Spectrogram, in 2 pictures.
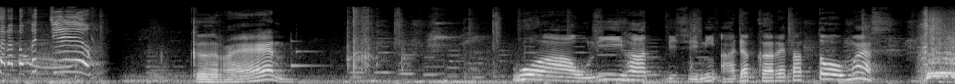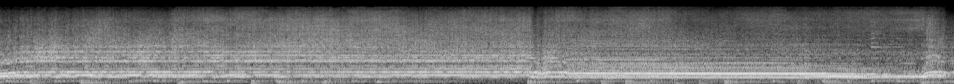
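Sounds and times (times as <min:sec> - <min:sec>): loud steam hiss: 0:09.2 - 0:19.0
steam locomotive whistle: 0:09.2 - 0:19.0.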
